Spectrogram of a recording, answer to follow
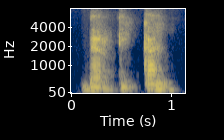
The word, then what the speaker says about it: vertical: Observarán que la última palabra es vertical y que en la palabra vertical el tiempo marcado cae justamente en la sílaba cal, vertical.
